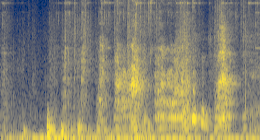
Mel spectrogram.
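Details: Hershey, a small pet puppy, play fighting indoors: a burst of rough, noisy growls and short yips, with one brief higher squeak near the end, and scuffling throughout.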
